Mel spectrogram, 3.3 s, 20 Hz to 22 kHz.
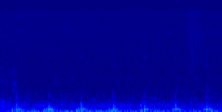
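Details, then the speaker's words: Toyota GT-86 with FA20 boxer (12.5:1 compression), 1 year 3 months old, after a short trip: ignition on, soft clicking about twice a second, flickering clock, slow fan, no crank; flat battery, jump start planned. "normally you see lights here the clock is flickering and I'm hearing clicks get better"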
